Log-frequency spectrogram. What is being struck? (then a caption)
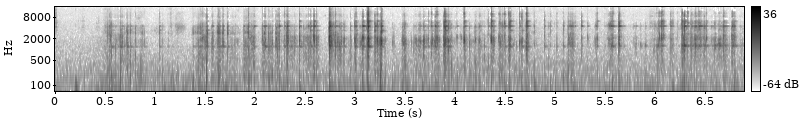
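Glass bottle with plastic cap. Fingertips and nails tap and fiddle with the black cap of a dark brown amber glass oil bottle with a yellow label, making a quick, rattling stream of light clicks and scratchy taps. The sound is bright and dry, with almost no low end and no ring after each hit, and it comes in uneven bursts that peak near the middle.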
